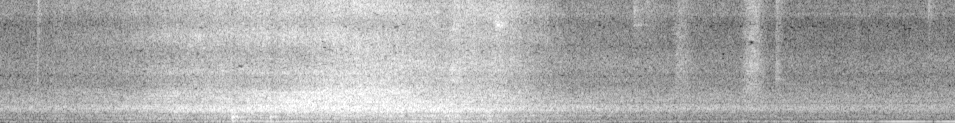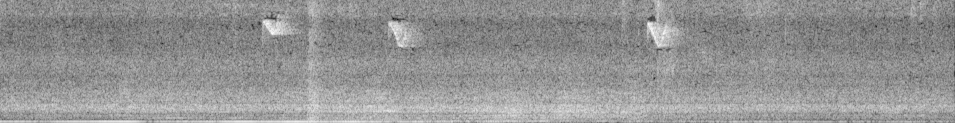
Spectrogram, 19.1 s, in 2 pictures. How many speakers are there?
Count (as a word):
zero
